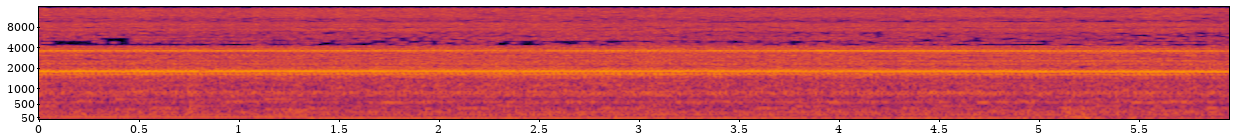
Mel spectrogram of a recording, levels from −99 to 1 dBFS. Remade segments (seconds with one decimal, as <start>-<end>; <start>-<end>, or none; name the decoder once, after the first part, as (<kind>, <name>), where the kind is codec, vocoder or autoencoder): 0.0-6.0 (vocoder, BigVGAN v2)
